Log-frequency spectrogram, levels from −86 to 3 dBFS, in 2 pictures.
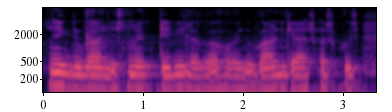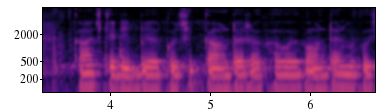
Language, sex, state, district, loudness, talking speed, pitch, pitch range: Hindi, male, Chhattisgarh, Bastar, -38 LUFS, 215 wpm, 125 Hz, 120-130 Hz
